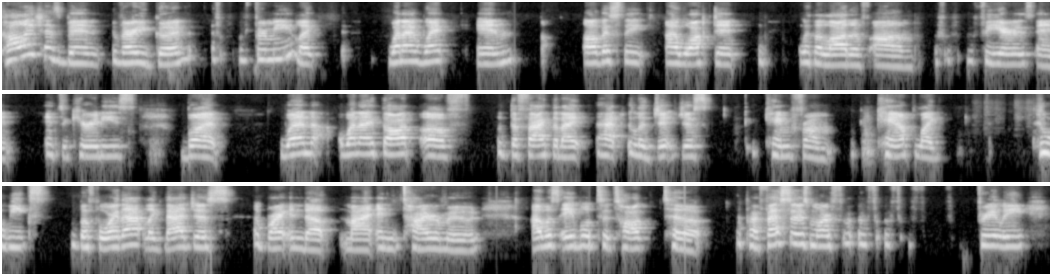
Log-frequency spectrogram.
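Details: Stuttering in a young female college student, heard during a poem performance.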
